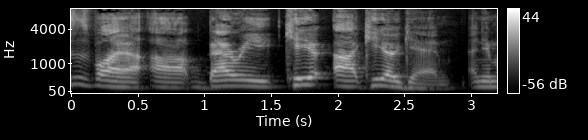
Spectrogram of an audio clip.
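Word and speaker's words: Keoghan: via uh barry uh keogan and i looked at how to pronounce that and it's keogan yeah sorry he's he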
